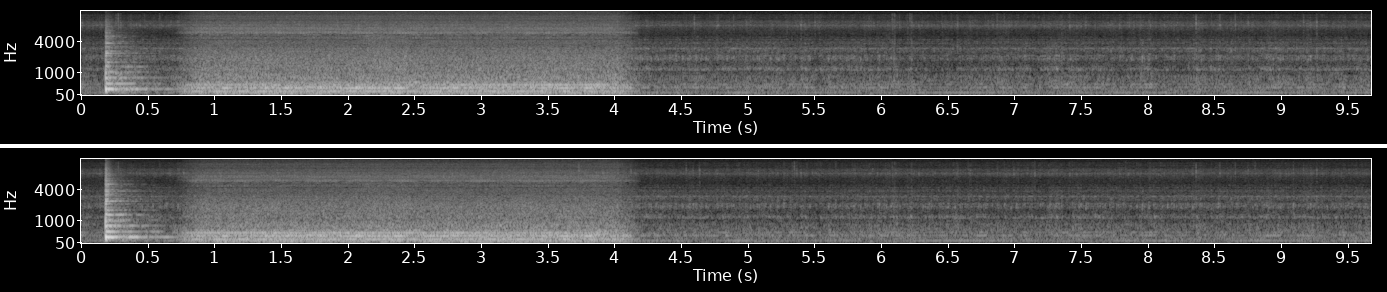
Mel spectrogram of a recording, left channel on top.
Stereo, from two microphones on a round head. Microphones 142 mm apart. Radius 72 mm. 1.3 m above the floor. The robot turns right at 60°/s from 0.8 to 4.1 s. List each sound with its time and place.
0.2 s a snare drum: 35° right (ahead or behind), 0.9 m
